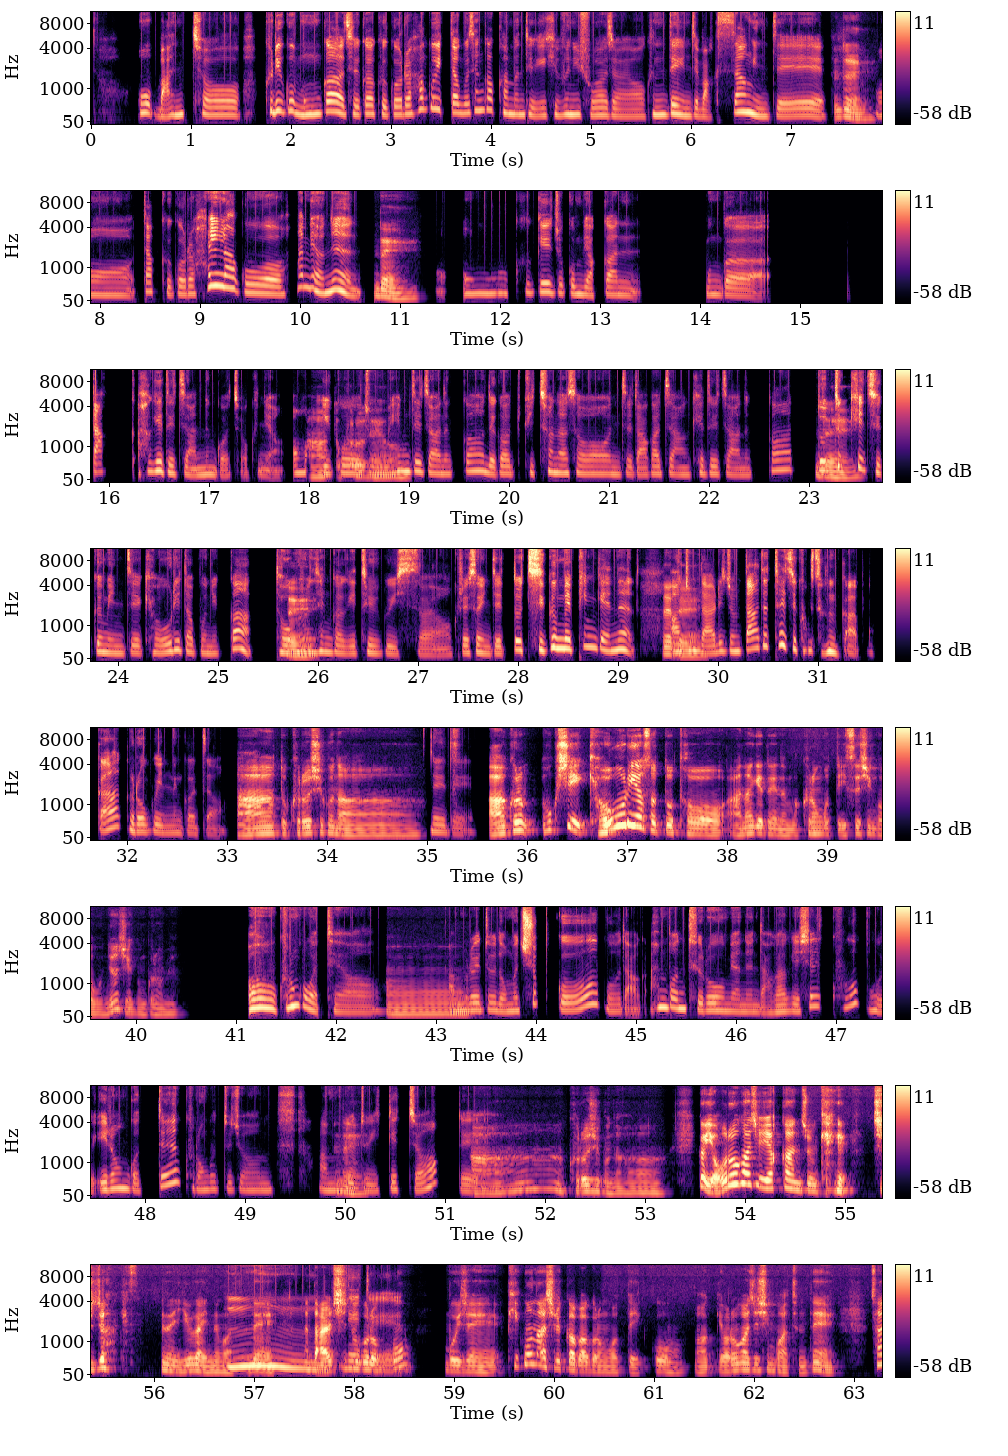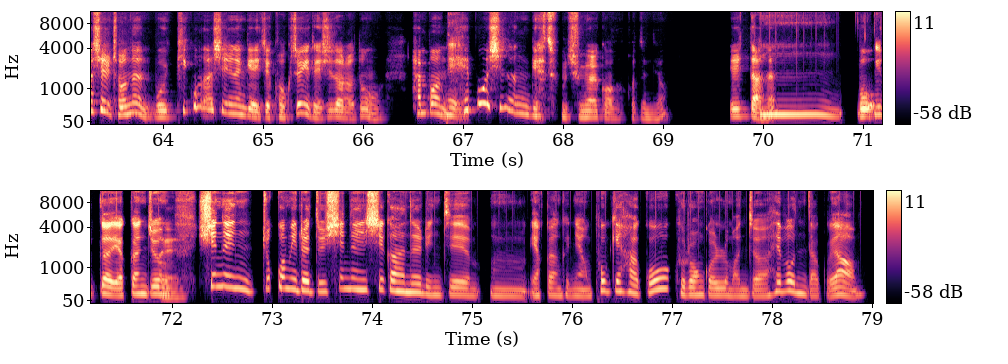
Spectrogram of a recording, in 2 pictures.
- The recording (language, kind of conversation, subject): Korean, advice, 여가 시간 없이 매일 바쁘게만 지내는 상황을 어떻게 느끼시나요?
- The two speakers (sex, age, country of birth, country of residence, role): female, 50-54, South Korea, United States, user; male, 30-34, South Korea, Hungary, advisor
- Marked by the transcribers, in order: distorted speech; other background noise; laughing while speaking: "따뜻해지고"; tapping; static; laughing while speaking: "이렇게 주저하게 되는"; laughing while speaking: "좀"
